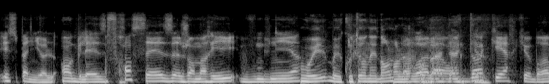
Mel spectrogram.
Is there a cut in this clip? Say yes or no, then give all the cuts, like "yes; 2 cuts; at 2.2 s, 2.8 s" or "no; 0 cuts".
yes; 4 cuts; at 1.1 s, 2.6 s, 3.9 s, 4.6 s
